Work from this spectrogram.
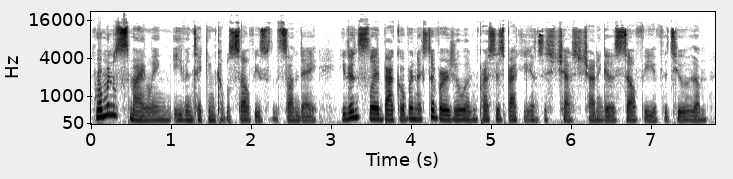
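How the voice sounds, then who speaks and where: A woman reading scripted fan fiction as an expressive story narrator. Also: sits low, quick pace, hardly any pauses, no room sound. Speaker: podfic narrator.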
